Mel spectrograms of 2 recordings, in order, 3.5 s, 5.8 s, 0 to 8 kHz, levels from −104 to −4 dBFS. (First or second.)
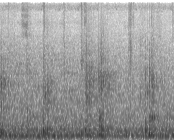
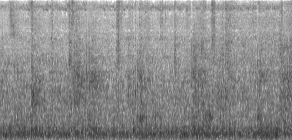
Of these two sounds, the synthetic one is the second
